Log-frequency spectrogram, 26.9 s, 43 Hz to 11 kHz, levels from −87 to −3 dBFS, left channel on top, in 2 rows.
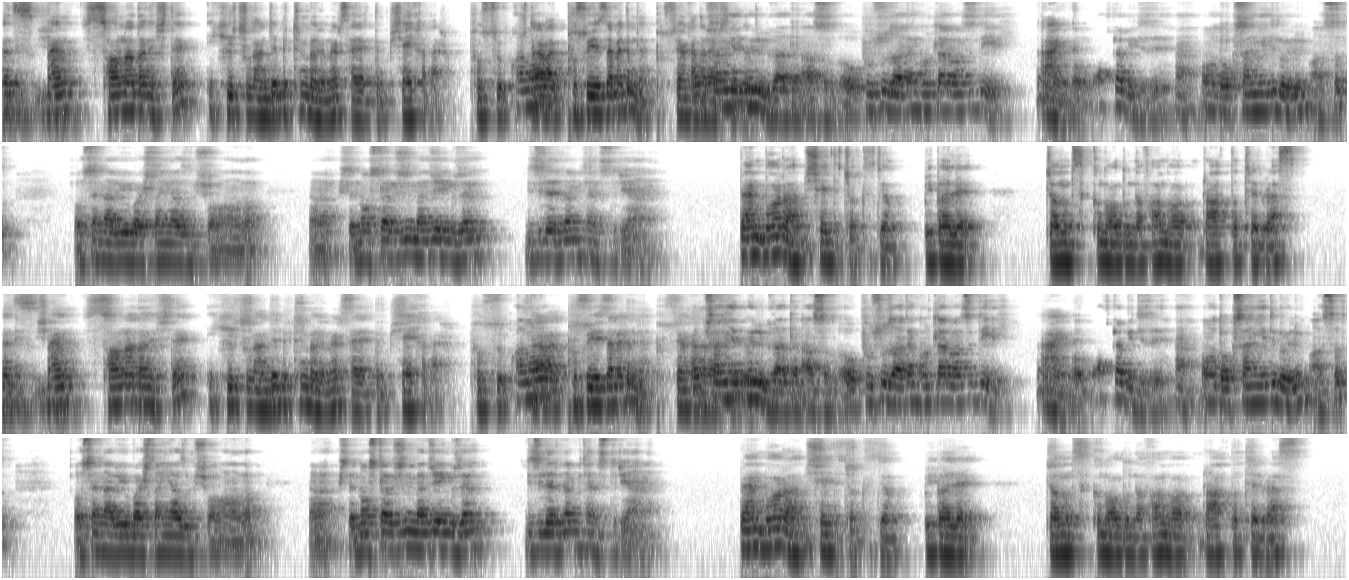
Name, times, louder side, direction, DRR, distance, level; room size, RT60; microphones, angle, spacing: voice 1, 0.0-7.5 10.3-10.8 20.8-22.4 22.7-23.1 23.9-26.4, left 1 dB, 65° left, 4 dB, 3.3 m, -24 dB
voice 2, 5.1-5.5 6.9-10.1 10.7-13.5 14.2-16.0 16.5-18.3 18.7-20.0, right 1 dB, 75° right, 3 dB, 5.0 m, -25 dB
19.0 x 8.5 x 5.7 m, 0.41 s
head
